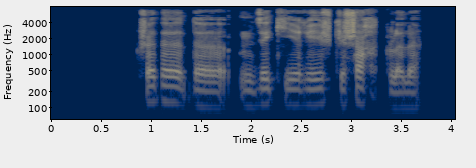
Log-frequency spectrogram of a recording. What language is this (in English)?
Pashto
